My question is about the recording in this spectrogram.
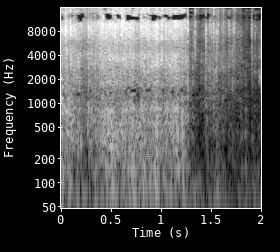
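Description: Thin plastic packaging crinkling as a boxed doll is unwrapped by hand, for about a second and a half before it dies away.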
